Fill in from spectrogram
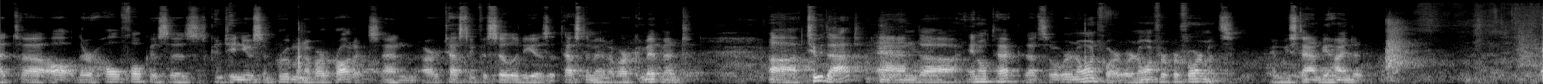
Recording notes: In this special bonus episode recorded at the PhiusCon 2023. The Passive House Podcast at the Passive House Network Conference.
